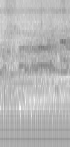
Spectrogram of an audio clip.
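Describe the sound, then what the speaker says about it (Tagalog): Chicken vocalizing close by in a brief, steady burst of clucking, heard alone without talk. "Manok."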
